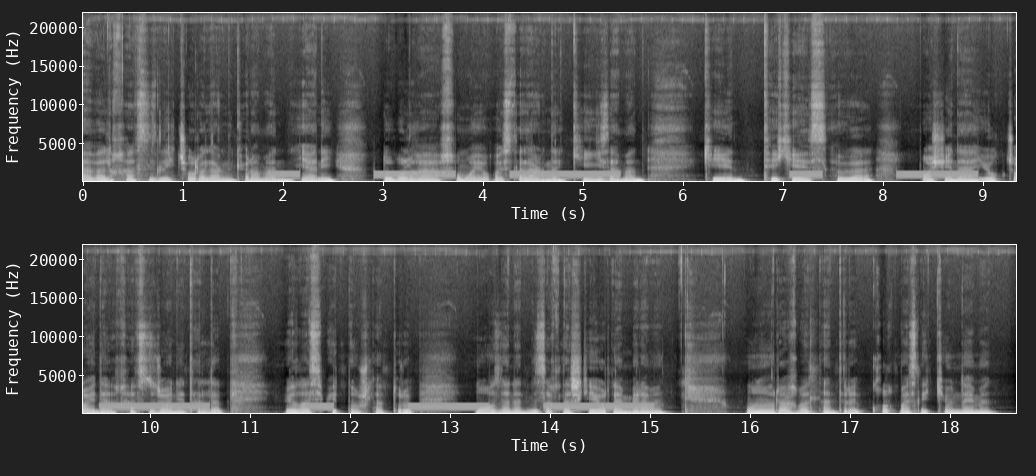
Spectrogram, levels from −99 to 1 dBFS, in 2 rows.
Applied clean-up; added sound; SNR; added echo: none; Telephone; 13 dB; none.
